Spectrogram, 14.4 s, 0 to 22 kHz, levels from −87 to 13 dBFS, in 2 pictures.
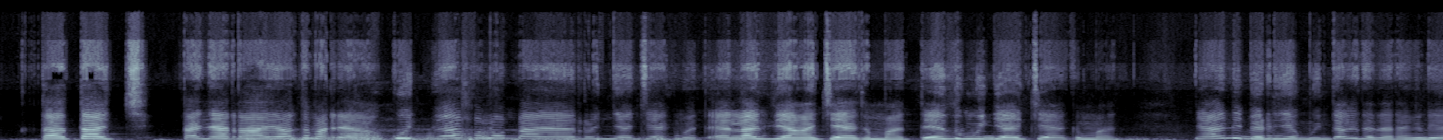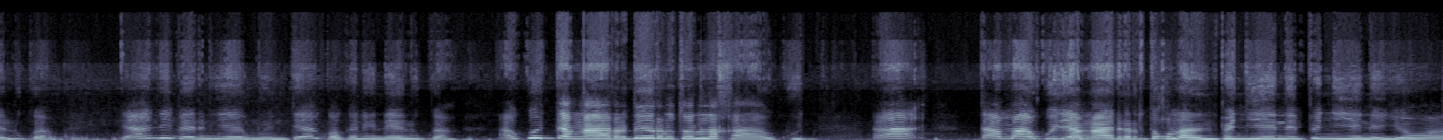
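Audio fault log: Nothing to log here, as the speech runs along with no faults turning up anywhere.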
